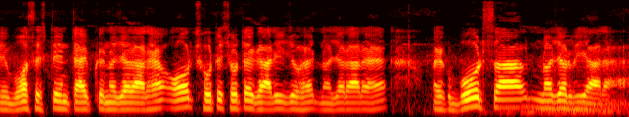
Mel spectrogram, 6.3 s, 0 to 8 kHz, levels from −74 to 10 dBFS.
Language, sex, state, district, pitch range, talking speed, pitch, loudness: Hindi, male, Bihar, Vaishali, 130-150 Hz, 260 wpm, 145 Hz, -17 LUFS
